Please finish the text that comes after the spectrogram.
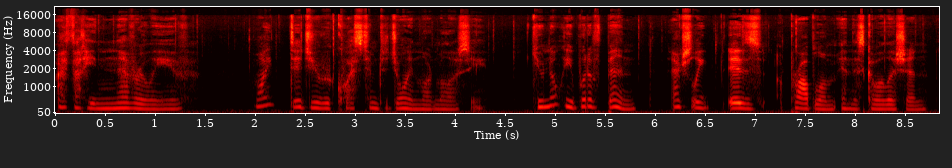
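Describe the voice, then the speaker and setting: A woman's voice: mid-range voice, moderate pace, darkish tone, dry recording, lightly acted. A woman playing a devoted, anxious female general in a fantasy audio roleplay, earnest and deferential. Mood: exasperated.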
